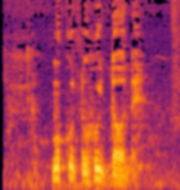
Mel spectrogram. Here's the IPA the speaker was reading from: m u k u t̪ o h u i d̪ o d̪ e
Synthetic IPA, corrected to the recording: m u k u t̪ u h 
